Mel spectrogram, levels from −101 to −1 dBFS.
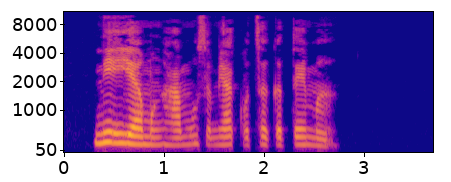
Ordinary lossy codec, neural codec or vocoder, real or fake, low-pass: MP3, 96 kbps; vocoder, 24 kHz, 100 mel bands, Vocos; fake; 9.9 kHz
